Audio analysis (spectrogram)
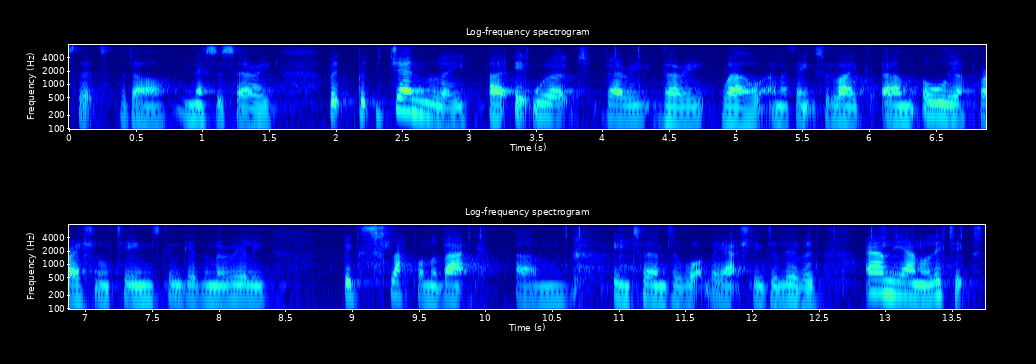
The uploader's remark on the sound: Location: Cruciform Lecture Theatre 1, Cruciform Building, Gower Street, London, WC1E 6BT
